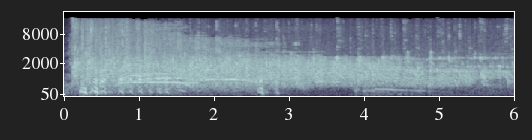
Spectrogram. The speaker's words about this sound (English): That was very good. But I'm going to ask you to clap again in a second.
